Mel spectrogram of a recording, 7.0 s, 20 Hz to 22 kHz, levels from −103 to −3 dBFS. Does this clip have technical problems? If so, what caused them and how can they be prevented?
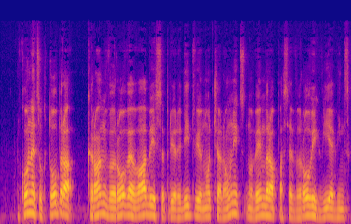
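No, there are no technical problems to prevent here.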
